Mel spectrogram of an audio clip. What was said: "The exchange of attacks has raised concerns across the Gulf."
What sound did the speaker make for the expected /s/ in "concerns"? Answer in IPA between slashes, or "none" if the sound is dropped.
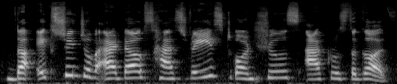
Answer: /ʃ/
